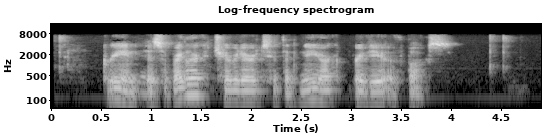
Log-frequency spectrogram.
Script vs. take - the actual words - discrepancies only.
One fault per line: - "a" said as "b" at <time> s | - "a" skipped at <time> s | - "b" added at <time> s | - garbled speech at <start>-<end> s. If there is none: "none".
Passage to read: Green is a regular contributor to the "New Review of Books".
- "York" added at 2.6 s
